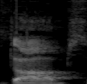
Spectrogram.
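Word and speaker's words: Doubs: Patriots like Romeo dubs every week I hear announcers pronounce his last name differently so it's dobs this week Romeo dobs rookie out of Nevada he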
